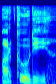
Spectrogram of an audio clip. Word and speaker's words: Arcudi: and the Bruno Arcudi Literature Prize.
